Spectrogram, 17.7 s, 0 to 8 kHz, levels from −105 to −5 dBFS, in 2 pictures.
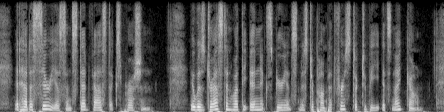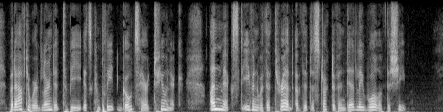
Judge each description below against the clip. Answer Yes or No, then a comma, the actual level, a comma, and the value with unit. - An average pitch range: Yes, average, 3.0 semitones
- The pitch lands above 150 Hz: Yes, high, 190 Hz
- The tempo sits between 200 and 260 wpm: No, average, 170 wpm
